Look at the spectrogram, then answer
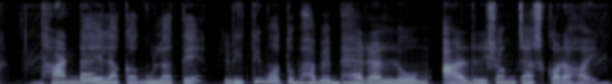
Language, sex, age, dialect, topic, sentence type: Bengali, female, <18, Northern/Varendri, agriculture, statement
